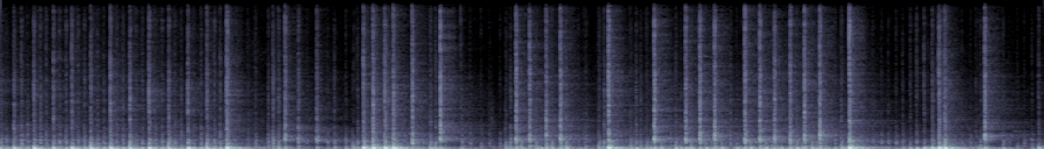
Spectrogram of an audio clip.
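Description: Percussion-led passage of a live Afro-Peruvian jazz performance: a cajón and a drum kit play a busy groove of quick sharp strokes over deep thuds, with heavy accented hits every few seconds.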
